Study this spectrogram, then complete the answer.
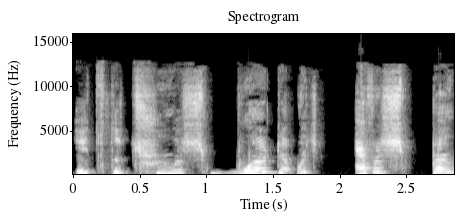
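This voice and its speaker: Doing a put-on character voice, a man speaks at an extremely high pitch. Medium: read story.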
